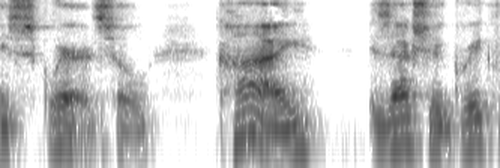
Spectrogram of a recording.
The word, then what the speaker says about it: chi: So kai is actually a Greek letter. Let me show you what it looks like. It's basically a fancy x. It's spelled chi, but it's pronounced as if you're saying kai.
